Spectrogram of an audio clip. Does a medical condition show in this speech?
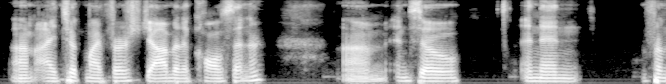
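Yes: spastic cerebral palsy; physical and occupational therapy in childhood, multi-handicap class, once on 24 medications; off nearly all medications, smart drive wheelchair system with scroll wheel speed control.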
